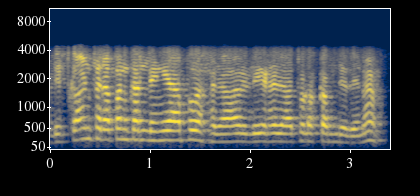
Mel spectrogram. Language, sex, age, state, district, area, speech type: Hindi, male, 18-30, Madhya Pradesh, Hoshangabad, urban, conversation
